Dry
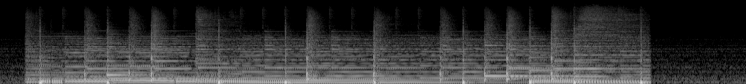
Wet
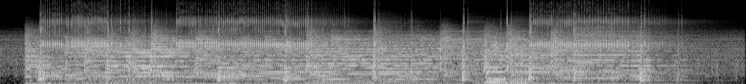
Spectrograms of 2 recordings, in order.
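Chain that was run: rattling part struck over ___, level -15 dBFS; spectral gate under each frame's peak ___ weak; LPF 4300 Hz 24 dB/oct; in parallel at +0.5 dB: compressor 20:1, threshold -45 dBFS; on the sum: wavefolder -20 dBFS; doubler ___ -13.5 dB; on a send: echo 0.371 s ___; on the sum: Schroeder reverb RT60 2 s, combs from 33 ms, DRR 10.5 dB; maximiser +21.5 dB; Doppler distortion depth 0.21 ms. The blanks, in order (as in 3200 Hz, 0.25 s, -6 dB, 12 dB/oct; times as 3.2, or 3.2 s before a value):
-21 dBFS, -15 dB, 41 ms, -14.5 dB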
